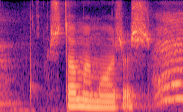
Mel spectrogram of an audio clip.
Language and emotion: Russian, neutral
